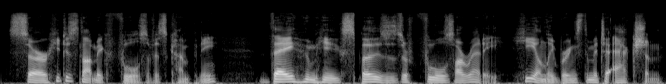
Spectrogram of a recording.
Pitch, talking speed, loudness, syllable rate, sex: 100 Hz, 200 wpm, -20 LUFS, 5.3 syllables/s, male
